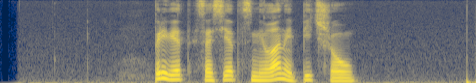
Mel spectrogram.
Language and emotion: Russian, positive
